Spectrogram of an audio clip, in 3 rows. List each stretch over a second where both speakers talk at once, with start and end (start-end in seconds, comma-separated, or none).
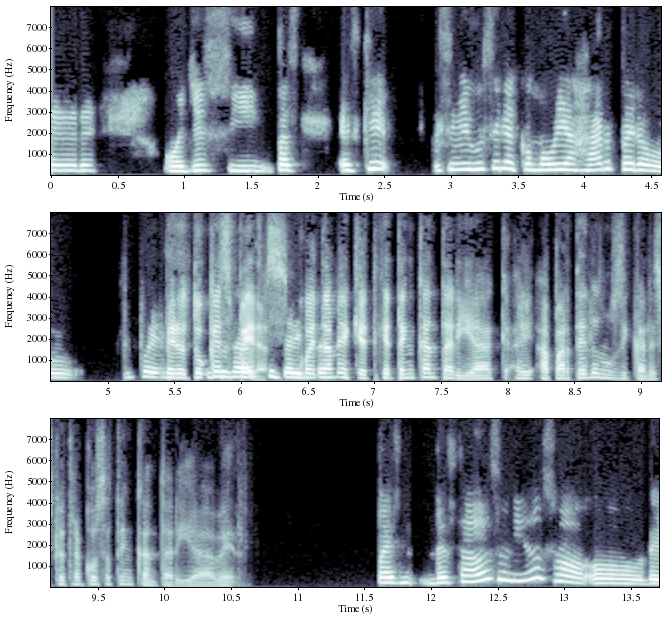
5.4-6.7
